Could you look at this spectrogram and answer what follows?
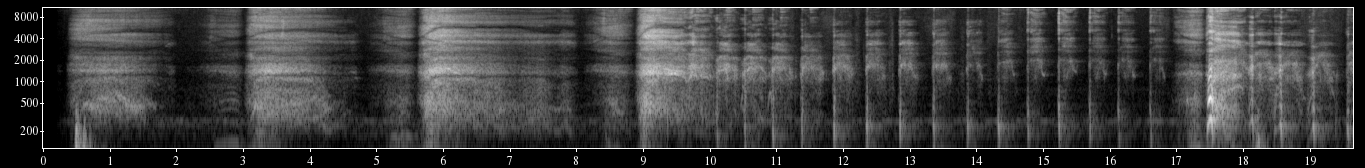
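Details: Heavy chest cold: noisy, whistling breaths followed by a long run of short, rapid wheezy bursts; wheezing with cough.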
